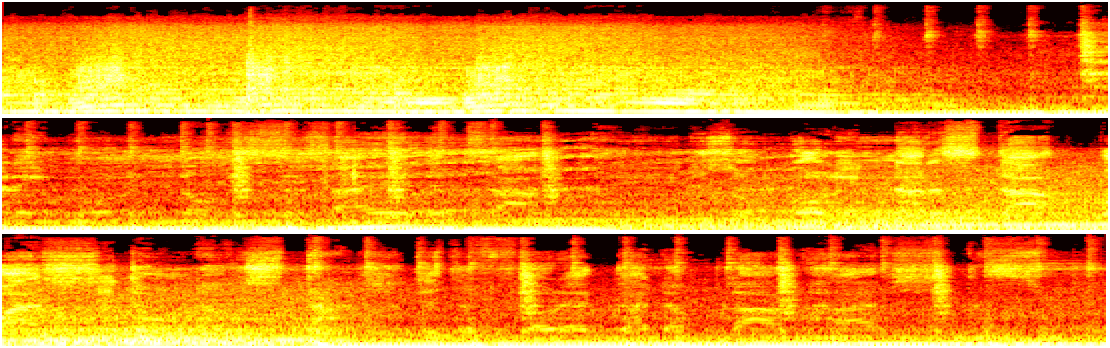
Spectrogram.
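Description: Honda Civic engine and exhaust revving, its pitch rising and falling in the first few seconds, mixed with electronic music. After that a steady low rumble carries on under the music.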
